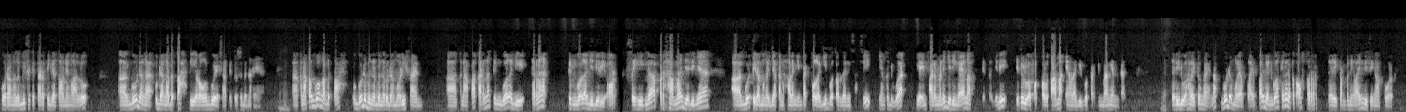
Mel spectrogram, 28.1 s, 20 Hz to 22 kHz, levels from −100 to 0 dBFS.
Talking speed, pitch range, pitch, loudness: 200 wpm, 100-115 Hz, 105 Hz, -19 LUFS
